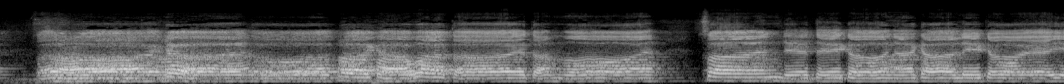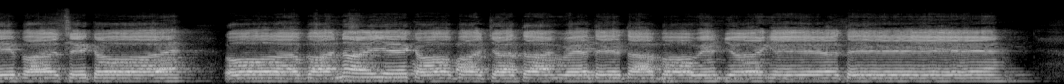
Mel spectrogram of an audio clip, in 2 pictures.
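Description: Pali Buddhist verses chanted in a steady, near-monotone voice, in three long phrases with short breath pauses about 7 and 13 seconds in.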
